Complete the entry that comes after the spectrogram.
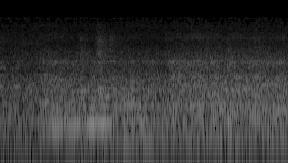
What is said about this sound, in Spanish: Y dicho esto, el autobús se marchó.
